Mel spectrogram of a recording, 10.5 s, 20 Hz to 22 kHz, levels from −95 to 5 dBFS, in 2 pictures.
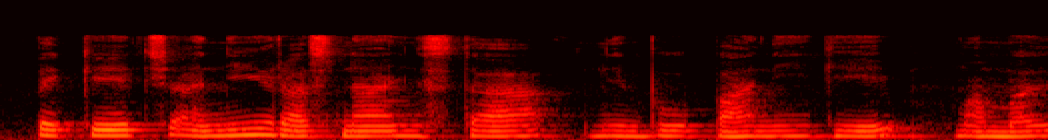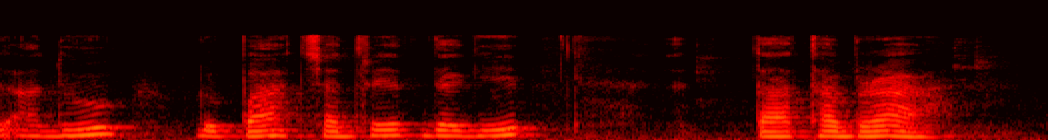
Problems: none marked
